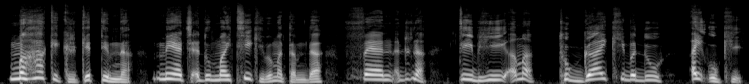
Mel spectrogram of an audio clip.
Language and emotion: Manipuri, angry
